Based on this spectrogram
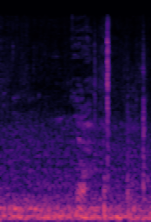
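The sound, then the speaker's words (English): A car rolls steadily over a rough dirt road at an entrance in Uruguay, its low rumble continuous, broken by a few short crunching bumps near the end, with faint voices underneath. “Oh, yeah. This is a dirt road.”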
